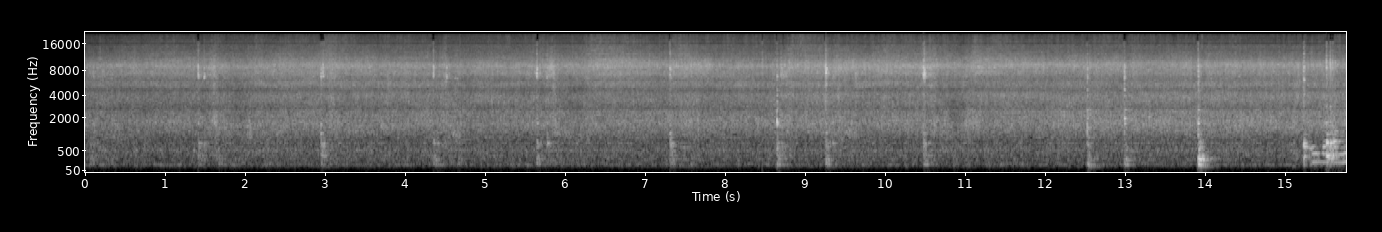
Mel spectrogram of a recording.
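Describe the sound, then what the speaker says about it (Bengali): Eggplant pieces fry loudly in a pan, a dense continuous sizzle with frequent scraping stirs and spatula taps scattered throughout, close up and with no voices. "এইবার আমি বেগুনগুলো দিয়ে দেব। বেগুনগুলো দিয়ে একটু নাড়াচাড়া করে আমি জল দিয়ে দেব।"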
